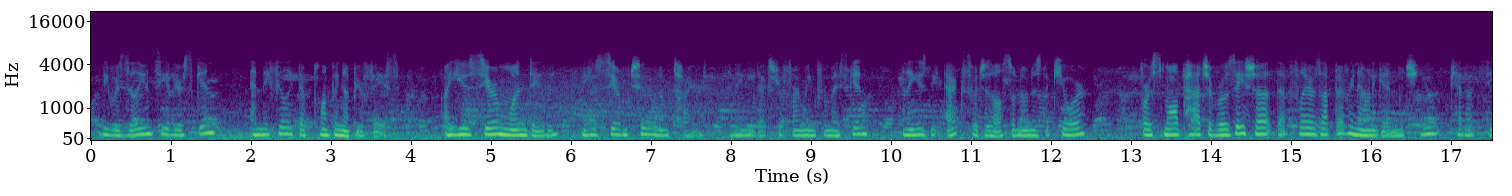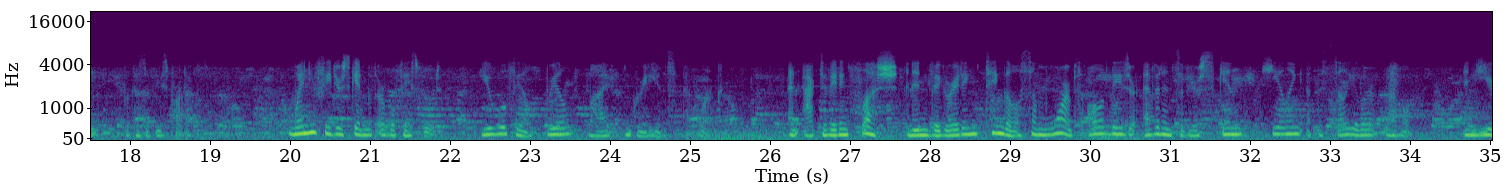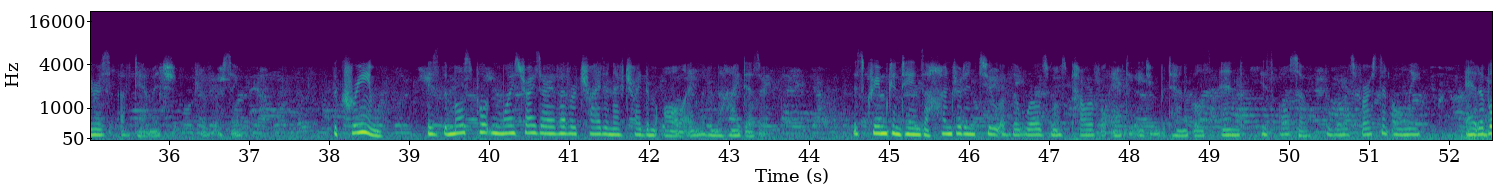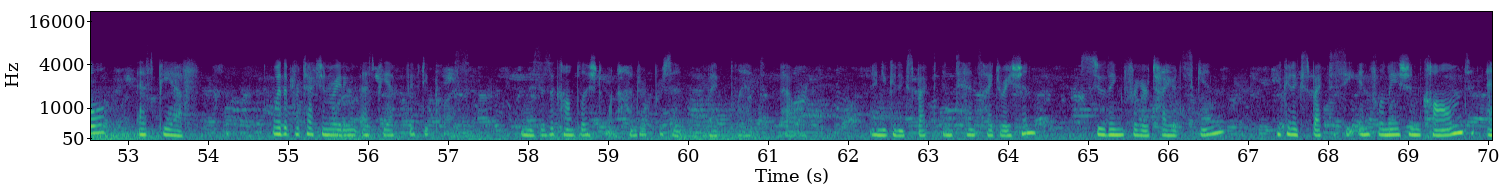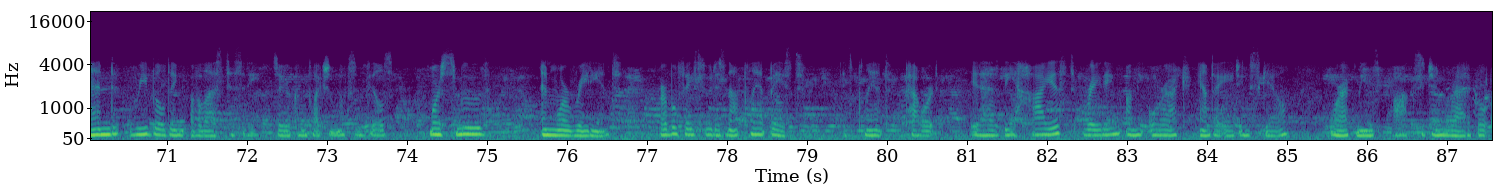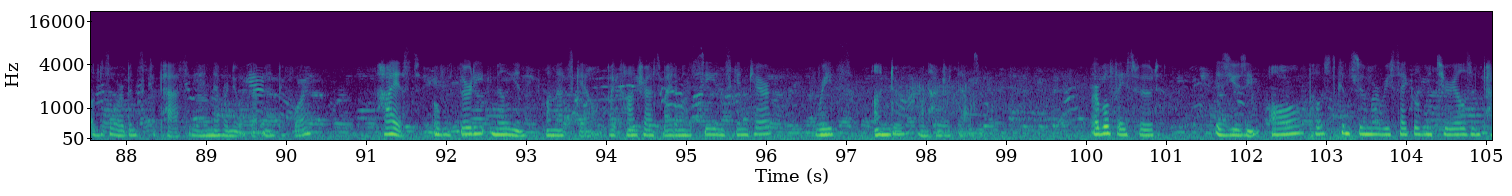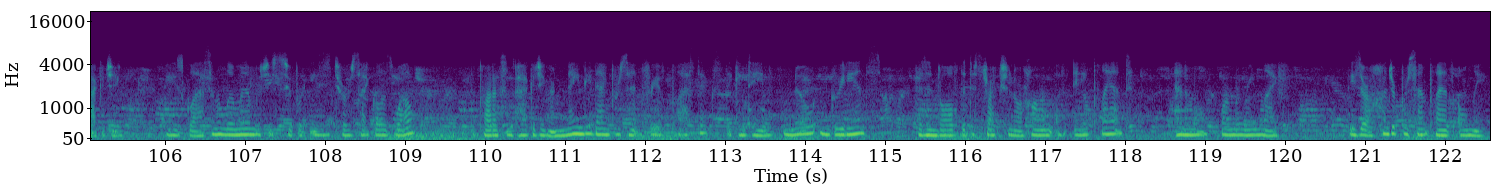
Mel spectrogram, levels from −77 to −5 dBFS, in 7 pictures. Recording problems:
muffled; very; fading above 3.5 kHz
chatter from many people; noticeable; throughout; 15 dB below the speech
wind noise on the microphone; occasional gusts; 15 dB below the speech

